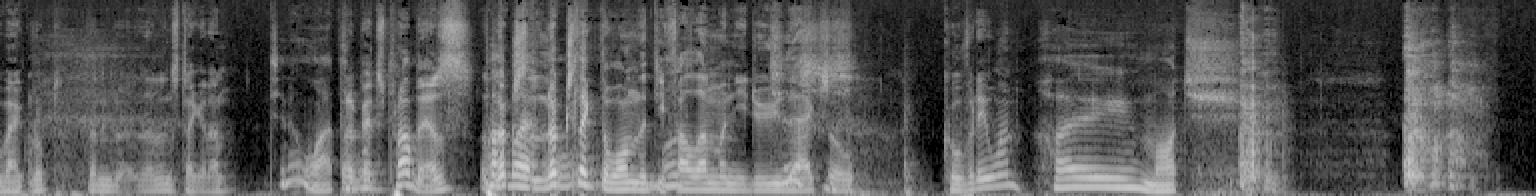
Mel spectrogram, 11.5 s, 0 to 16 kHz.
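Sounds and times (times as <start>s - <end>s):
speech: 0.0s - 9.7s
breathing: 0.3s - 1.2s, 6.4s - 6.8s, 9.0s - 10.5s
person coughing: 9.3s - 9.7s, 10.5s - 11.3s
person clearing a frog from the throat: 9.3s - 9.8s, 10.5s - 11.3s.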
